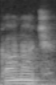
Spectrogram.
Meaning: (adjective) 1. green 2. verdant; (noun) 1. green (color) 2. verdure
- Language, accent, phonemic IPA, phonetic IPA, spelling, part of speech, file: Armenian, Eastern Armenian, /kɑˈnɑt͡ʃʰ/, [kɑnɑ́t͡ʃʰ], կանաչ, adjective / noun, Hy-կանաչ.ogg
